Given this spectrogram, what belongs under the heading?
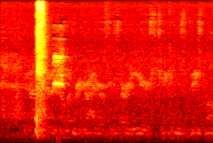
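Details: Dog (Tulip, female) sneezing on command: one sharp, explosive sneeze, then a smaller second puff, with a person's voice in the background.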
